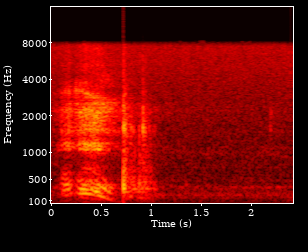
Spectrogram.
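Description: The last of a pour from a glass cider bottle into a drinking glass: a short gurgling splash that falls in pitch. About three-quarters of a second in comes a sharp clack, the bottle set down on the table, with a couple of lighter knocks after it.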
